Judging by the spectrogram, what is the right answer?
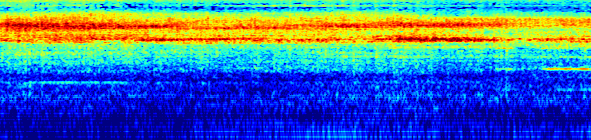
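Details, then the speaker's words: E-rickshaw with very loud noise while driving, wheels ruled out; run with motor isolated, a loud, harsh rattling knock comes from the drive motor as it spins, fault inside the motor. "तो इसका मतलब है जो हमारी problem है वह हमारे motor के अंदर है ठीक है तो मोटर इसका आवाज कर रहा है देखिए इतनी तेज आवाज"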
